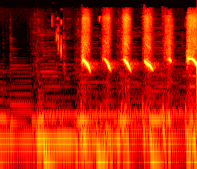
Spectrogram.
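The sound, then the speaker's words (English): A run of six quick, high bird chirps in a woods, each sliding downward in pitch, repeating at a steady rhythm over a low background rumble. The chirps are clear, with no talking. “The birds are chirping.”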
